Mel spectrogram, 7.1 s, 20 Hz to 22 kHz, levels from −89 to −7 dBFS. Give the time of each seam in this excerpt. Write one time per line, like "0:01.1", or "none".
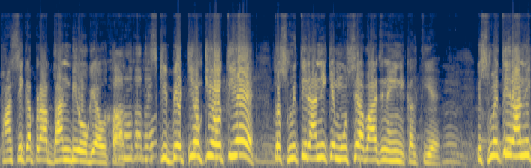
0:02.1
